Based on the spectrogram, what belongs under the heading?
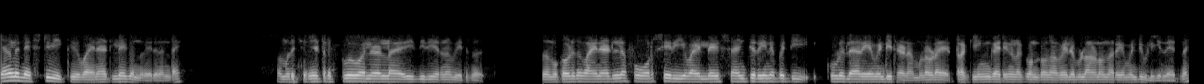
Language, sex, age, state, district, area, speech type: Malayalam, male, 45-60, Kerala, Wayanad, rural, conversation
